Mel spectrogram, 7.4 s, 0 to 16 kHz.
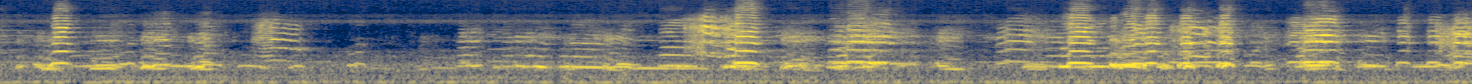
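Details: Junam Reservoir, Changwon, early morning, 2019: assorted migratory birds give a busy mix of honks and squawks, irregular and packed close together, rising slightly in loudness toward the end.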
